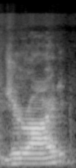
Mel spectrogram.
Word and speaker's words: Gerard: Joe and Jeremy Gerard, soft G.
